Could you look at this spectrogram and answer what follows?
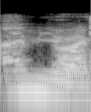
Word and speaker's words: daimyo: Daimyo.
